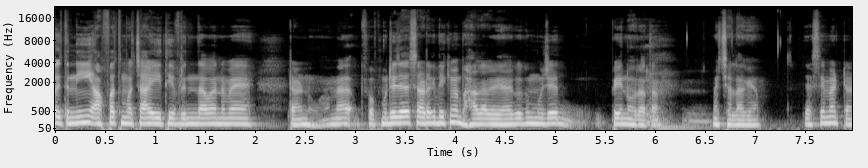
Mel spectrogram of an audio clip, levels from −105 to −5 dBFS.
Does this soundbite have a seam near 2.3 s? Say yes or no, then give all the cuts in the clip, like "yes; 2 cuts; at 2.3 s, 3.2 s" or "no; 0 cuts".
yes; 1 cut; at 2.3 s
